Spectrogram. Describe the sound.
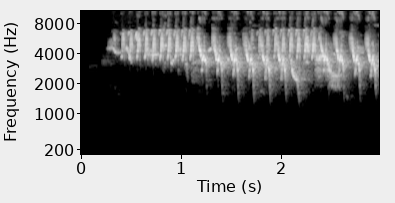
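A small bird chirps in a rapid, high-pitched trill that starts after a brief silence and runs steadily and loudly to the end, with no other sounds.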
